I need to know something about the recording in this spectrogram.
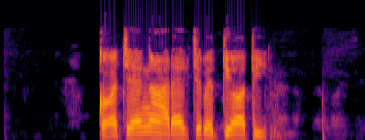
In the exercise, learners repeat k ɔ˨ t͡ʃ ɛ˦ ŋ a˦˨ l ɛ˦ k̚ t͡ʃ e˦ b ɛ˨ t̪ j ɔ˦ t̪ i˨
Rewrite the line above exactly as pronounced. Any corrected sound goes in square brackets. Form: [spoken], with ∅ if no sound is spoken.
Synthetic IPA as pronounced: k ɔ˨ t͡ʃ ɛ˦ ŋ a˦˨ [ɾ] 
